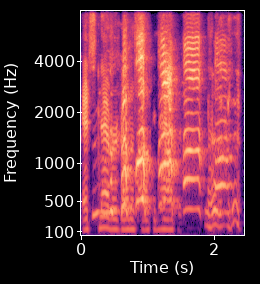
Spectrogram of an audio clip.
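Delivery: capping the Nick Cage impression with a manic yell; unhinged Nick Cage. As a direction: explode into a wild Nick Cage climax. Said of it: "Nick Cage".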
